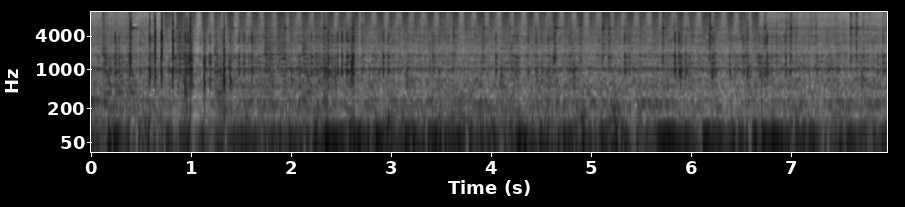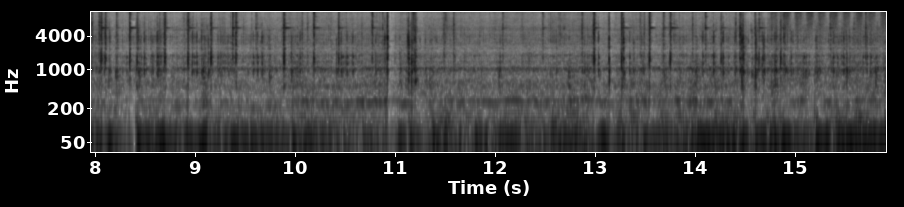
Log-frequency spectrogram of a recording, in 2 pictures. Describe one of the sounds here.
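A bicycle's frame and chain clatter over bumps.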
